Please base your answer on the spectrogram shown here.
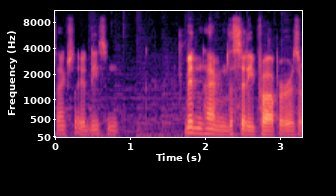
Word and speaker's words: Middenheim: Midenheim.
